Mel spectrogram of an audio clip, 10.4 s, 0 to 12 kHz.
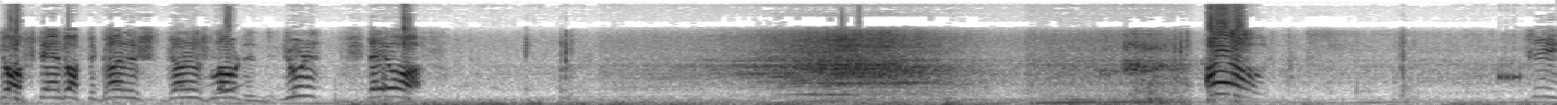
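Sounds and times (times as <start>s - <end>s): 
speech: 0.1s - 2.9s
police squad car speeding past with engine and road roar: 4.2s - 8.0s.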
